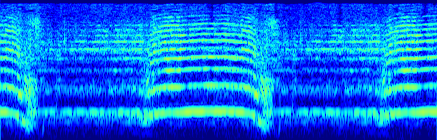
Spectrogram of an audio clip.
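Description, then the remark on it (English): A buzzy Rogue One alarm sound effect blares on its own, a harmonically rich tone that holds steady, then swoops down and back up in pitch, repeating roughly every second and a quarter. “I'm going to put the Rogue One alarm just really quickly.”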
